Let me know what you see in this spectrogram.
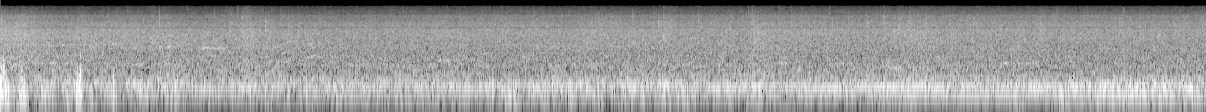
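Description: Steady rain falling on a wet street, an even hiss. A brief low rumble dies away in the first second.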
